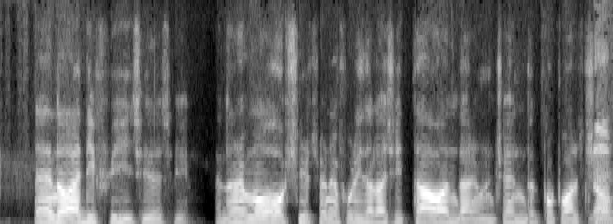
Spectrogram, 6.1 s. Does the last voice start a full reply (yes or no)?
yes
